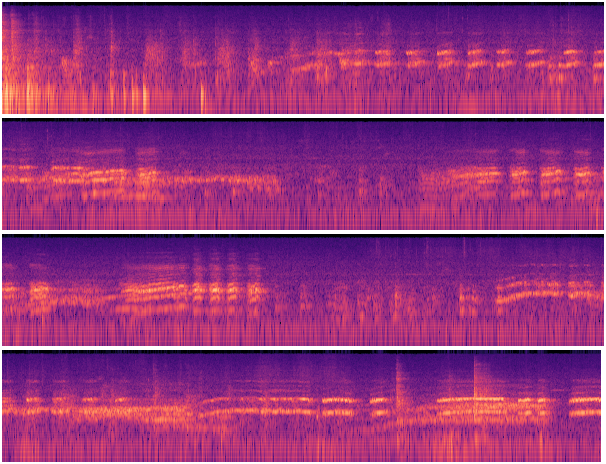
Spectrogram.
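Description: Barnyard poultry calling: long bouts of rapid, repeated clucking notes from several birds at once, with brief pauses between bouts.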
